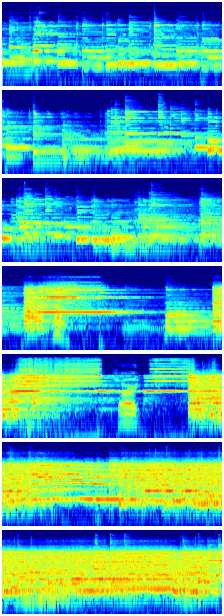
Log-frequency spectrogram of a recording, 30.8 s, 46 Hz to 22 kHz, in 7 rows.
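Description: Old Kay electric guitar, thought to date from the 1960s, being played: single notes picked one after another for the first half, with a couple of notes gliding down in pitch around the middle. About two-thirds of the way in it turns to louder, steady strummed chords.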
